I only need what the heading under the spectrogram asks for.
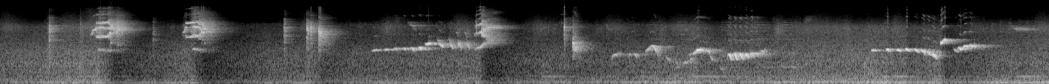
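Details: Young forest White-rumped shama in loud 'koar koar' lure song: bursts of harsh high chatter, then a varied run of looping, up-and-down whistled phrases, clear and fairly close, with faint background hum.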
